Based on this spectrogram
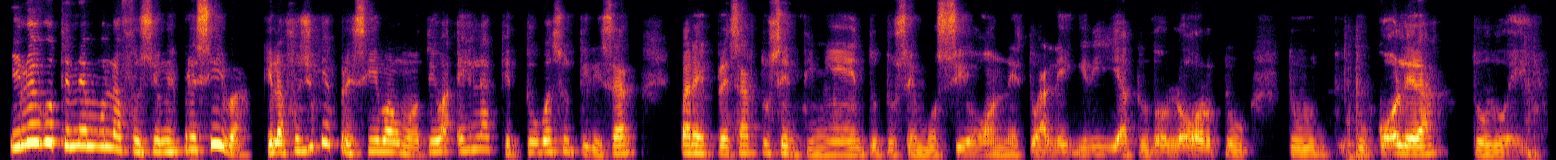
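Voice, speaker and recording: A man's voice: a little high, animated, normal speed, creaky, warm tone, husky. A male teacher giving a class over a video call, repeating himself often and quizzing his students. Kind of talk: online class lecture.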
